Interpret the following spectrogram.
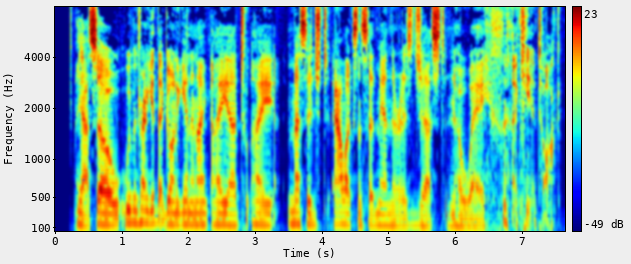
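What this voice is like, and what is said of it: Slightly hoarse voice. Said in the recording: “my voice just sounds a little hoarse.”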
